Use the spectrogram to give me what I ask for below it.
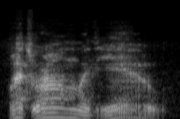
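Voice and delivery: high, slow, nagging shopper voice; mock shrill scolding. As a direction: mimic an outraged masker. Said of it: "are screaming at you".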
